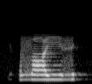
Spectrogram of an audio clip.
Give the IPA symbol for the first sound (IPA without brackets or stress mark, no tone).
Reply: zˤ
